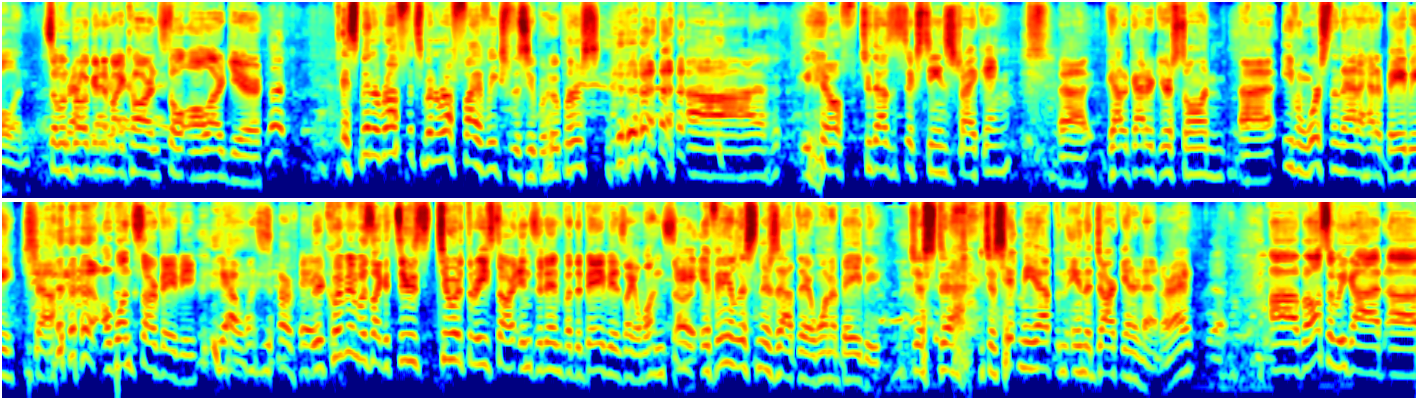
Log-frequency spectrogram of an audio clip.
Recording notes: Live from the Staples Center!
